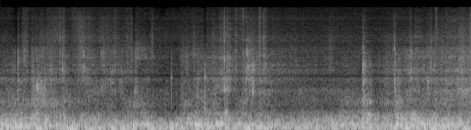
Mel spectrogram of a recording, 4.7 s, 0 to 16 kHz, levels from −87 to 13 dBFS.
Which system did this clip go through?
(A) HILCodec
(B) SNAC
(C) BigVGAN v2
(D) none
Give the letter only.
B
